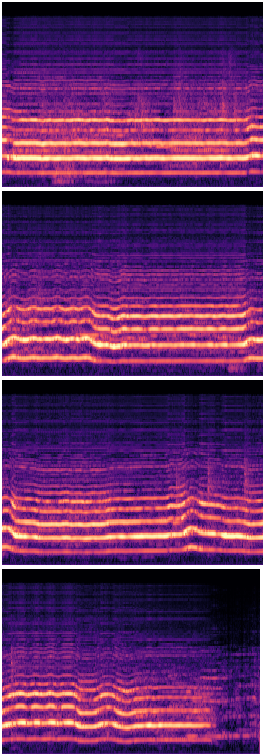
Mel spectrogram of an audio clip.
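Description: A boy's voice chanting the adhan, the Islamic call to prayer: one long held note with several melismatic turns and waverings in pitch, stopping near the end.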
